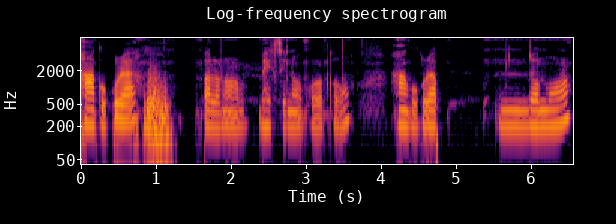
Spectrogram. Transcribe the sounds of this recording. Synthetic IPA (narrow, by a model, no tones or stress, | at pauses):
hãkukuɹa | palɔnɔɹbʱɛksinɔɹupɔɹɔ̰tkɔ̰̃ʊ̃ | hãkukuɹa | zɔnmɔɹ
